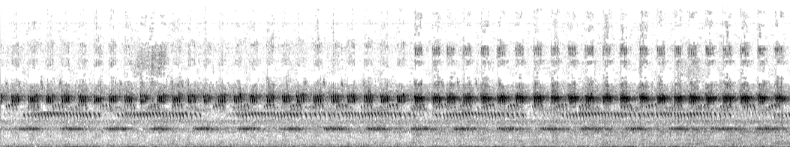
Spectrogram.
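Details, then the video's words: Crickets chirp steadily at night, high pulsed trills repeating about twice a second in overlapping layers. "SUARA JANGKRIK MERDU DI MALAM HARI"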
